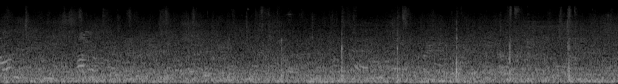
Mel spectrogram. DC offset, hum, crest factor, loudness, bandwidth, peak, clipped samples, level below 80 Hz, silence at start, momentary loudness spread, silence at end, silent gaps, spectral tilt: under 0.1%; none; 22 dB; -32 LUFS; 16.5 kHz; -10 dBFS; under 0.1%; -54 dBFS; 0 s; 2 LU; 0 s; none; -5.5 dB/octave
